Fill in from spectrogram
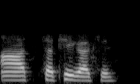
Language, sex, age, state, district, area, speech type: Bengali, female, 30-45, West Bengal, Hooghly, urban, conversation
